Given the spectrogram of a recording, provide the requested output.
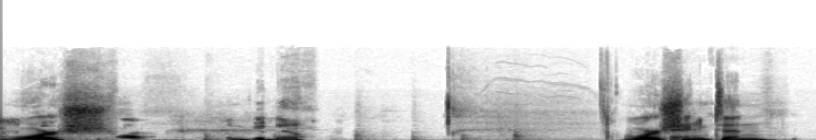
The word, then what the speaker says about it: Washington: Washington. Washington. I remember spelling Washington with an R, and my mom saying it's not spelled with an R.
